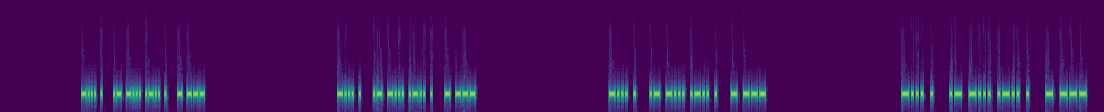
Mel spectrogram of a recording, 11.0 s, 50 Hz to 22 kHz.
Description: Morse code, heard as a keyed tone, about 61 wpm, 700 Hz. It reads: BE ABLE TO BE ABLE TO BE ABLE TO BE ABLE TO
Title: Speed-Racing - Sets of 3 Words 50wpm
